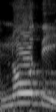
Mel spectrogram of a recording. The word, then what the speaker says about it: নদী: দিলাম কি হয়ে গেল নদী নদী মানে ওটা মুখ গোল করে বলতে হবে নদী নদী বলেন সকলে নদী নদী নদী বলা যাবে না নদী বলা যাবে না মানে মুখ গোল না করলে সঠিক উচ্চারণটা আসবে না বলেন নদী নদী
